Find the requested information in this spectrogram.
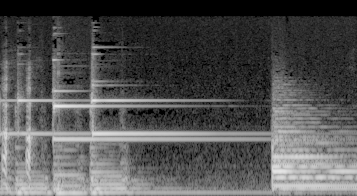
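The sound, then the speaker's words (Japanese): Temple-bell-like chimes within a piece of music: a few quick struck bell tones ring out, a long high tone then fades slowly, and a fresh struck chord enters near the end. “お寺の鐘の 状態だよね、お寺の鐘ですよねこれ、ゴーンって”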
